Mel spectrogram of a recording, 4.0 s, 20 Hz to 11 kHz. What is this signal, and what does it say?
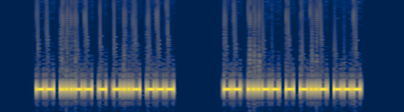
Morse code, heard as a keyed tone, about 53 wpm, 700 Hz. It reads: M3TXO M3TXO
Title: DXCC-100 Call Signs - 5 Characters - Repeated 2x - 50wpm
